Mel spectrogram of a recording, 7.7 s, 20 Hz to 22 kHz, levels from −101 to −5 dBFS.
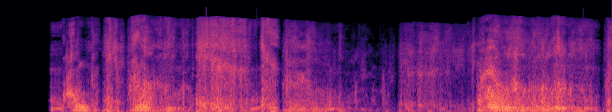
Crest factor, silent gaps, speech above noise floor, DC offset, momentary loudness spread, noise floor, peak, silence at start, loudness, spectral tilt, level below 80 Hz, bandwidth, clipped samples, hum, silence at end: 20 dB; none; 23 dB; under 0.1%; 17 LU; -54 dBFS; -16 dBFS; 0.65 s; -34 LUFS; -5 dB/octave; -48 dBFS; 13 kHz; under 0.1%; none; 0 s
